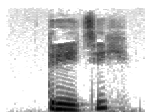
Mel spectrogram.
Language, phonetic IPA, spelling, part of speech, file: Russian, [ˈtrʲetʲɪj], третий, adjective, Ru-третий.ogg
- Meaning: third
